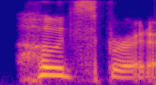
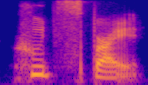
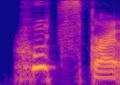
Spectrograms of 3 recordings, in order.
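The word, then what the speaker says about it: Hoedspruit: so it's actually pronounced hoot Sprite like they she told us to go hoot Sprite like like hoot in the beginning almost okay but I feel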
